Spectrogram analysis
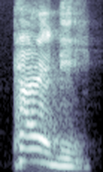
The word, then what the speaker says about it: Paradis: Let's all welcome to the Creative Talk, Clarissa Paradis.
